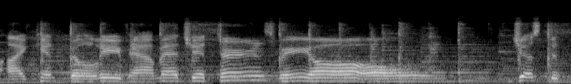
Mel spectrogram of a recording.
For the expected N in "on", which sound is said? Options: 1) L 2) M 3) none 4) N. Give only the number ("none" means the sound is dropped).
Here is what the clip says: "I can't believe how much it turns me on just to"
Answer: 1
